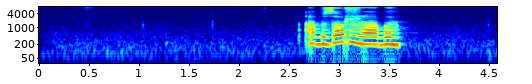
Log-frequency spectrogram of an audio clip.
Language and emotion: Russian, neutral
